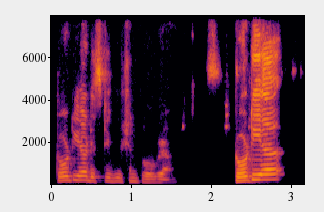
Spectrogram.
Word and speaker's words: tortilla: टोर्टिया वहां पर जो है, जैसे हम टोर्टिल्ला भी बोलते हैं क्योंकि उसकी स्पेलिंग टोर्टिला है।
